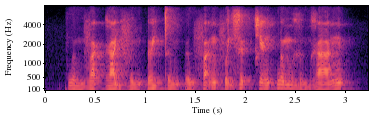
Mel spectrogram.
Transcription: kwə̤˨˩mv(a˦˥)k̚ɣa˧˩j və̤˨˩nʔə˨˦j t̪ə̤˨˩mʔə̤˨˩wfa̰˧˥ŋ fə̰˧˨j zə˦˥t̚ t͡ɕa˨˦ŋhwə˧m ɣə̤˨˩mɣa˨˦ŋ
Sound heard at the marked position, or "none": a˨˩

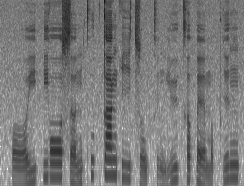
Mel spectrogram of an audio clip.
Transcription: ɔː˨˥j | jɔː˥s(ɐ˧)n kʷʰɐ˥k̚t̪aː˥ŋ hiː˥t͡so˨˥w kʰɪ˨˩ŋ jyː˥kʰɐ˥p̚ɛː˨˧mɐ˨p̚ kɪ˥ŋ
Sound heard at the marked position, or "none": ɐ˨˥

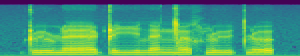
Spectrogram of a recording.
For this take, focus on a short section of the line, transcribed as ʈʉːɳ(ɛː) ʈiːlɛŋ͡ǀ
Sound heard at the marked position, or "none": ɛː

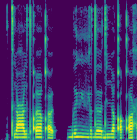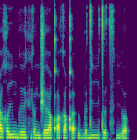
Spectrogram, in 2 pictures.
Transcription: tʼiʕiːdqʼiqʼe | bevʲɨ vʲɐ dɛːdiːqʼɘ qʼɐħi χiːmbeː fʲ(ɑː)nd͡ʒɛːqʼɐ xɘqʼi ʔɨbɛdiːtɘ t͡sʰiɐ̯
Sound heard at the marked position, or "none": ɐː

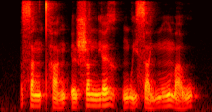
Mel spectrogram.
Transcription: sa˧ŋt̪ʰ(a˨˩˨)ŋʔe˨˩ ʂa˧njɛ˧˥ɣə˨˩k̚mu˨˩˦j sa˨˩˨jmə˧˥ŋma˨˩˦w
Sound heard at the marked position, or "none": a˨˩˦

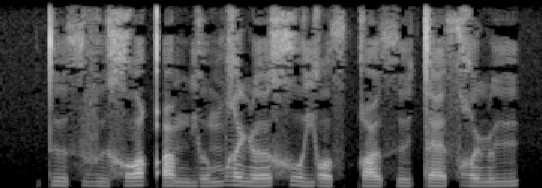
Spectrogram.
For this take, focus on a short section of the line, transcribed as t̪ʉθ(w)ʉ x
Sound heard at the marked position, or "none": v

